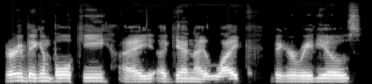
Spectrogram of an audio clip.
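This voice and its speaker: A man's voice: medium pitch, level tone, moderate pace, darkish tone, dry recording, highs cut off. A middle-aged American man giving a casual product review, explaining things in an informal, rambling way. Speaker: radio reviewer.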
